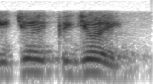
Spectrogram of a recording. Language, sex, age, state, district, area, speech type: Odia, male, 18-30, Odisha, Jajpur, rural, conversation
